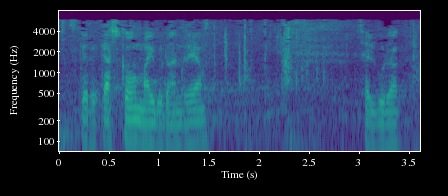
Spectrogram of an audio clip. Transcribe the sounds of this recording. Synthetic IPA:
skerekaskomajβuɾuand̪ɾea | sajlβuɾuak̚

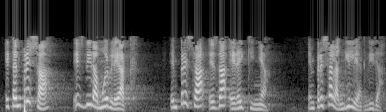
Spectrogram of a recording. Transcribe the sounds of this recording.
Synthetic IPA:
e̞t̪ae̞mpɾe̞sa | e̞zd̪iɾamwe̞β̞le̞ak | e̞mpɾe̞sae̞zd̪aʔe̞ɾajkiɲa | e̞mpɾe̞salaŋɡile̞akd̪iɾa̰

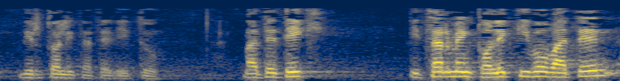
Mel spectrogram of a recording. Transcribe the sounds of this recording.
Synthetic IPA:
biɾt̪ualit̪at̪e̞̰ðḭt̪ṵ | bat̪e̞t̪ik | it͡saɾme̞ŋko̞le̞k̚t̪iβ̞o̞βat̪e̞n

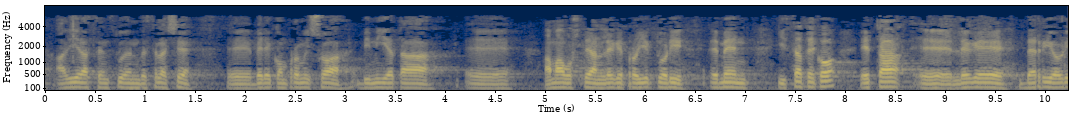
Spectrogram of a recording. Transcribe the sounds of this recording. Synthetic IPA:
að̞ie̞ɾast̪e̞nsue̞mbe̞salaʃe̞ | be̞ɾe̞ko̞mpɾo̞miso̞abimiʎat̪a | maβ̞o̞st̪e̞anle̞ɣ̞e̞pɾo̞je̞k̚t̪uo̞ɾieme̞n | isat̪e̞ko̞e̞t̪ale̞ɣ̞e̞βe̞rio̞ɾ

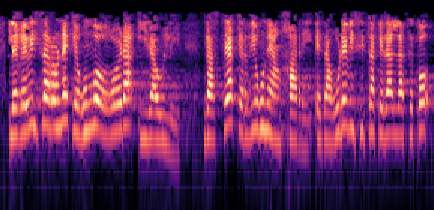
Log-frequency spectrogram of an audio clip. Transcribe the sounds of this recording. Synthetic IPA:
le̞ɣ̞e̞βilt͡saro̞ne̞ke̞ɣ̞uŋɡo̞eɣ̞o̞e̞ɾaʔiɾawli | ɡast̪e̞ake̞ɾð̞iɣune̞aŋʝariʔe̞t̪aɣ̞uɾe̞βisit͡sake̞ɾeald̪at͡se̞ko̞

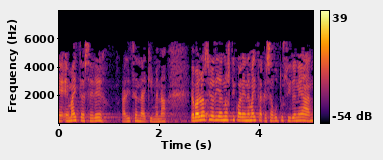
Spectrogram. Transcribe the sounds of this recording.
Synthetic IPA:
emajt͡sese̞ɾe̞ | aɾit͡se̞nd̪ae̞kime̞na | e̞β̞aluasio̞ðiaɣno̞st̪iko̞aɾe̞ne̞majt͡sake̞saɣ̞ut̪usiɾe̞ne̞an

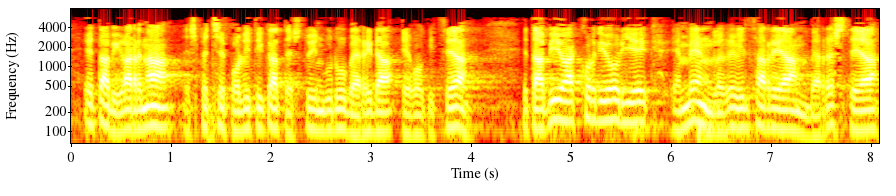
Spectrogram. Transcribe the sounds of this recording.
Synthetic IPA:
e̞t̪aβiɣ̞are̞nae̞spe̞t͡ʃe̞po̞lit̪ikat̪e̞st̪uiŋɡuɾuβe̞riɾae̞ɣ̞o̞kit͡se̞a | e̞t̪aβioako̞ɾð̞ioɾie̞ke̞me̞nle̞ɣ̞e̞β̞ilt͡sareambe̞re̞st̪e̞a

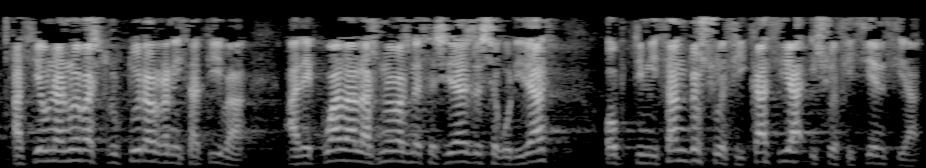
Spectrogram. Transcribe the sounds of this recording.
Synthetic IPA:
aθiaunanwe̞βae̞st̪ɾuk̚t̪uɾaoɾɣ̞aniθat̪iβa̰ | a̰ð̞e̞kwað̞aːlaznwe̞β̞azne̞θe̞siðaðe̞zðe̞se̞ɣ̞uɾiðað | o̞pt̪imiθand̪o̞sue̞fikaθjaʔisue̞fiθje̞nθja̰

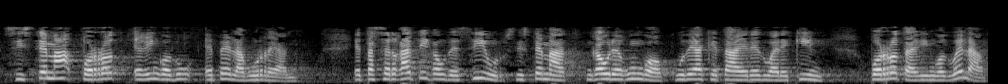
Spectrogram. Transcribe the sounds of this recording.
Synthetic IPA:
sist̪e̞mapo̞ro̞t̪e̞ɣ̞iŋɡo̞ðue̞pe̞laβ̞ure̞an | e̞t̪ase̞ɾɣat̪ikɡawðe̞siuɾsist̪e̞makɡawɾe̞ɣ̞uŋɡo̞kuð̞e̞ake̞t̪ae̞ɾe̞ðuaɾe̞kim | po̞ro̞t̪ae̞ɣ̞iŋɡo̞ðue̞la

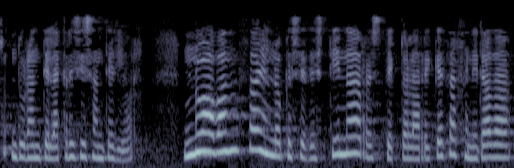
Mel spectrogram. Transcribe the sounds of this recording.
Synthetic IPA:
d̪uɾant̪e̞lakɾisisant̪e̞ɾjo̞ɾ | no̞aβ̞anθaenlo̞ke̞se̞ðe̞st̪inare̞spek̚t̪oalarike̞θaxe̞ne̞ɾað̞a

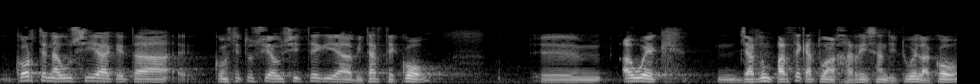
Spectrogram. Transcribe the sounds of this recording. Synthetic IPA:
ko̞ɾt̪e̞naɣ̞usiake̞t̪ako̞nst̪it̪usioawsit̪e̞ɣiaβit̪aɾt̪e̞ko̞ | awe̞k | ʝaɾðumpaɾt̪e̞kat̪uaŋʝariːsand̪it̪ue̞lako̞

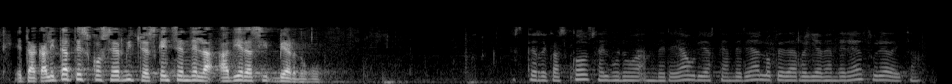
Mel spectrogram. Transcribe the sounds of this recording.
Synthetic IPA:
e̞t̪akalit̪at̪e̞sko̞se̞ɾβ̞it͡suae̞skajnt͡se̞nd̪elaʔaðie̞ɾasiβe̞aɾðuɣ̞u | e̞ske̞rikasko̞sajlβuɾuand̪eɾeauɾiaɾt̪eand̪eɾealo̞pe̞ðarojaðeand̪eɾeasuɾeaðajt͡sa

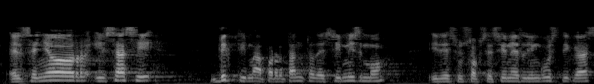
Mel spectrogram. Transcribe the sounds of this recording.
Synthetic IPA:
e̞lse̞ɲoɾisasi | bik̚t̪imapoɾlot̪ant̪oðe̞simizmo | iðe̞suso̞βse̞sjo̞ne̞zliŋɡwist̪ikas

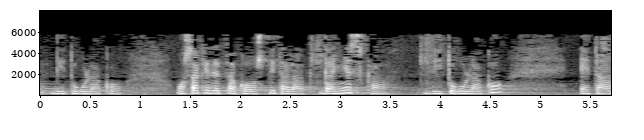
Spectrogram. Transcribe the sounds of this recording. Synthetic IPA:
d̪it̪uɣulako̞ | osakiðe̞t͡sako̞ːspit̪alakɡajɲe̞ska | ðit̪uɣulako̞ | e̞t̪a

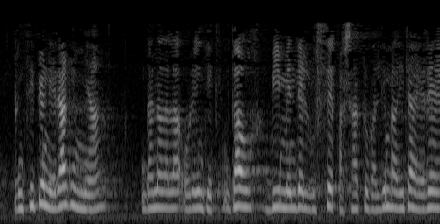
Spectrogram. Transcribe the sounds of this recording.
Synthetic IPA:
pɾint͡sipio̞ne̞ɾaɣiɲa | ðenaðelaʔo̞ɾajnd̪ikɡawɾbime̞nd̪e̞luse̞pasat̪uβald̪imbaðiɾae̞ɾe̞

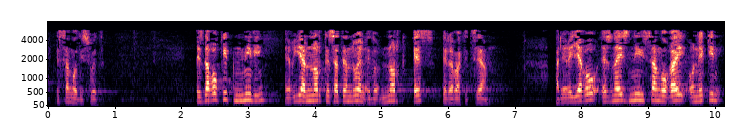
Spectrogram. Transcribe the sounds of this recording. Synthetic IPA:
e̞saŋɡo̞ðisue̞t̪ | e̞zd̪aɣ̞o̞kit̪niɾi | e̞ɣ̞iano̞ɾke̞sat̪e̞nd̪ue̞ne̞ðo̞no̞ɾke̞se̞ɾaβ̞akit͡se̞a | aɾe̞ɣ̞e̞jaɣ̞o̞ʔe̞znajzniːsaŋɡo̞ɣ̞ajʔo̞ne̞kin

